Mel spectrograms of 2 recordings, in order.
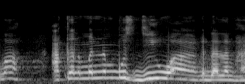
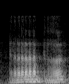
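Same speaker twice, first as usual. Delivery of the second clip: low rolled-r vibration noise; short low buzzing bursts; imitated phone buzz; 10 semitones lower, 5 dB quieter than usual. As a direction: trill "rrrt" like a vibrating phone. Imitates phone buzzing during study.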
